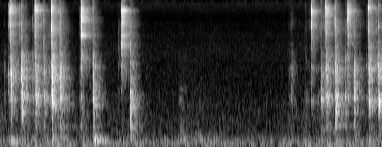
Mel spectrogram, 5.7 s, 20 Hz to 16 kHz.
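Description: Fingertips of both hands type on a full-size white RK960 mechanical keyboard with round typewriter-style plastic keycaps, resting on a white desk. Quick, bright plastic clicks come in a burst, pause for about two seconds of near silence, then start again. Each keystroke is short and crisp, with little low end or ring.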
